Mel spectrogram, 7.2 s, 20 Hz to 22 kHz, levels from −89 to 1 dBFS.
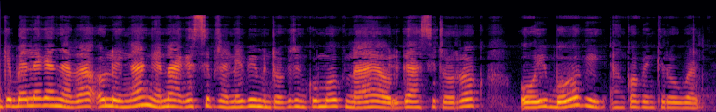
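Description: From the start, the s sounds and upper treble come across gritty and metallic, with nothing above 12.3 kHz. This is plainly audible damage from HE-AAC compression, likely at a low bitrate that fits about 16 kbps, where the treble is rebuilt from copied lower bands rather than coded.

From 0.1 s to 7.12 s, a faint, steady ticking runs under the speech about every 70 ms, around a hundred in all, blurring into a soft rattle. These are clock slip clicks, likely from two unsynchronised clocks differing by a few hundred parts per million, so a single sample is dropped or repeated each time.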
